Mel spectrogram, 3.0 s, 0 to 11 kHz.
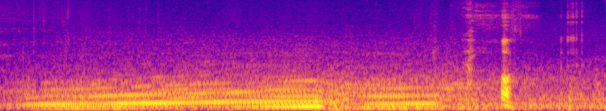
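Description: A Mercedes-AMG C43 in Sport Plus mode with its exhaust valves open, the engine note droning and rising steadily from close by, then dropping off before a brief sharp burst near the end.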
